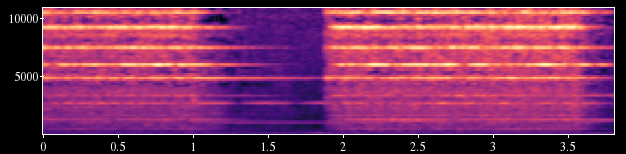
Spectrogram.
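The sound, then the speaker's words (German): Telephone bell ringing in two long, steady bursts separated by a brief pause, bright and insistent with no voices. “Aber dieses Klingeln hat nichts mit der Polizei zu tun. Das ist nämlich der Pfarrer von Summering, der mit dem von Schellenberg spricht.”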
